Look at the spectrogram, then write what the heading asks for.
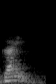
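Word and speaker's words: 概: 그래서 음독으로 읽게 되면은 가이 라고 읽어주시면 돼요.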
